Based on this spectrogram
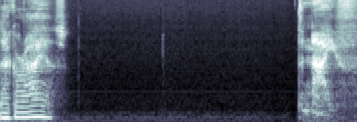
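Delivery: sudden eerie whisper. Narrating a voice that repeats to someone who stops to listen, soft whisper. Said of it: "you hear a whisper".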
